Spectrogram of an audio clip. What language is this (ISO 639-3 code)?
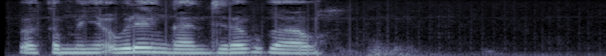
kin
